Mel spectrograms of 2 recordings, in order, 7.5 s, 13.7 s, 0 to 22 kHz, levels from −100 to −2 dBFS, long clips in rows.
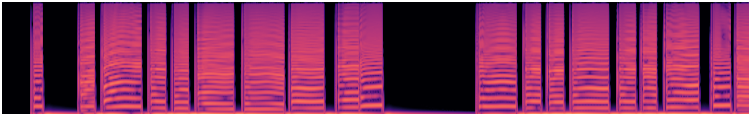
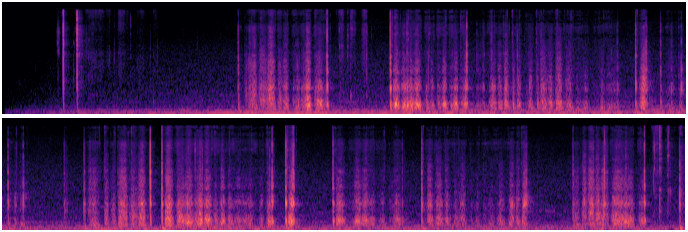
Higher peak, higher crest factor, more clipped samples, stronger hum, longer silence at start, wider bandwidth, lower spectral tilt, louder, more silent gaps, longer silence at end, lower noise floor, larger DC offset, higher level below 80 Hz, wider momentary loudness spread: about the same, -8 dBFS vs -10 dBFS; second, 20 dB vs 32 dB; neither; neither; second, 0.3 s vs 0.45 s; first, over 20 kHz vs 16 kHz; second, -0.5 dB/octave vs -4.5 dB/octave; first, -27 LUFS vs -42 LUFS; neither; about the same, 0 s vs 0 s; second, -59 dBFS vs -69 dBFS; first, 2% vs under 0.1%; about the same, -54 dBFS vs -54 dBFS; second, 6 LU vs 19 LU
